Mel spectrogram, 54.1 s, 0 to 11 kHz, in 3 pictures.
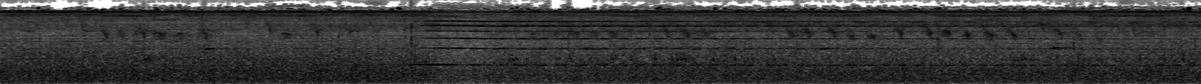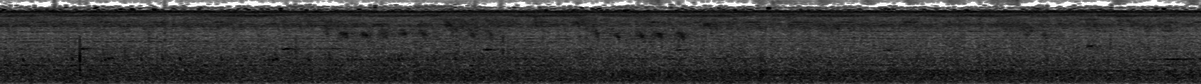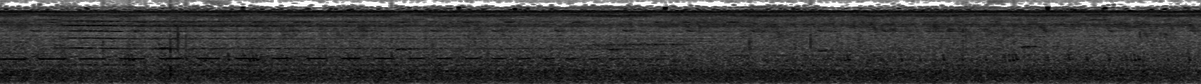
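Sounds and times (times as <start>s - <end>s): cicada chorus buzzing: 0.0s - 54.0s
faint ticks: 19.0s - 20.6s, 38.3s - 39.0s.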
